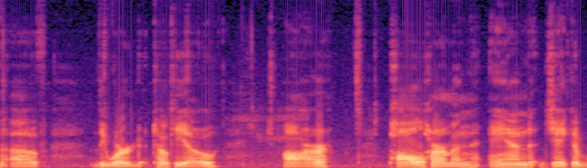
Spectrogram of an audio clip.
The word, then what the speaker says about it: Tokyo: pronunciation of the word tokyo are paul herman and jacob roseberry and if you're curious that pr the absolutely correct pronunciation is two syllables only tokyo not kyo but kyo well there you have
